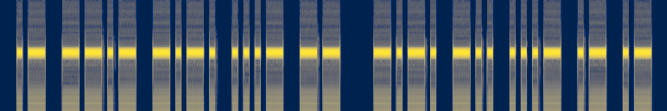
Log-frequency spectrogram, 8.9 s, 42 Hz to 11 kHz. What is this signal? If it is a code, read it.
Morse code, heard as a keyed tone, about 16 wpm, 800 Hz. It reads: AQCVM CDVAA
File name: morse mp3 / revision3-vitesse 15 mots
